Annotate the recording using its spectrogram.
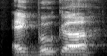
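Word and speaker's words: Egbuka: We need to be able to pronounce his name correctly. Yeah. Eggbuka.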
